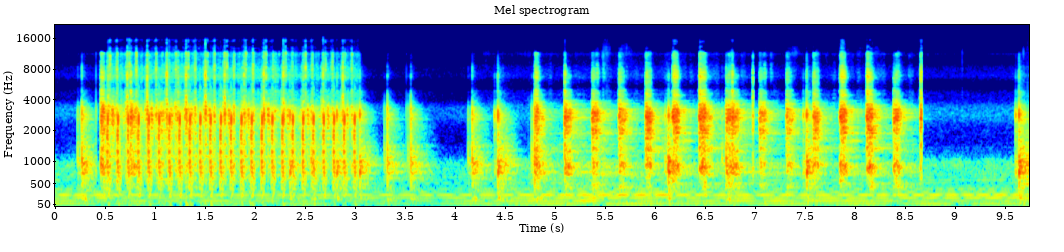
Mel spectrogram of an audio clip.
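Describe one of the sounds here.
Quick footsteps clank on metal rungs and grating.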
